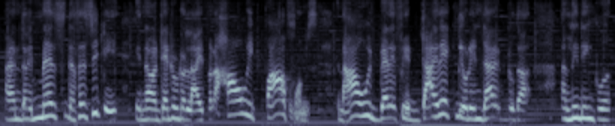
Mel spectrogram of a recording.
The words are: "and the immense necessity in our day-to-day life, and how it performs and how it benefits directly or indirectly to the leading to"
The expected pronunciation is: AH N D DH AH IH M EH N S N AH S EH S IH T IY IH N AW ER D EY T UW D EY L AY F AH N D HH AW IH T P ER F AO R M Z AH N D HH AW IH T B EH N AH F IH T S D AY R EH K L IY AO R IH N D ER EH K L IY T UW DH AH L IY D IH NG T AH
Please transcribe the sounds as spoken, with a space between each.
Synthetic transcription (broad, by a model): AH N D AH IH M EH N S N AH S EH S IH T IY IH N AW ER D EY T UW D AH L AY F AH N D HH AW IH T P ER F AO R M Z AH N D HH AW IH T B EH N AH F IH T D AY R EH K L IY AO R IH N D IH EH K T T UW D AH L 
